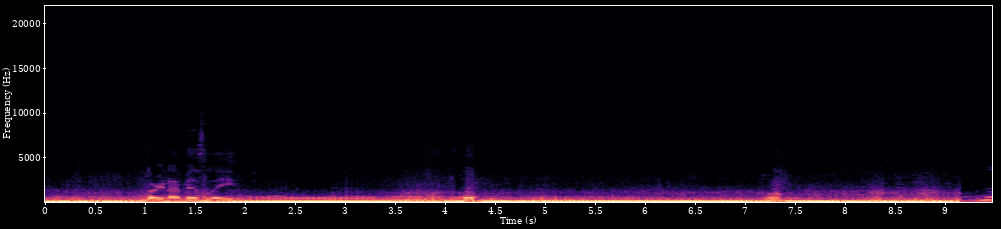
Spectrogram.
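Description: A straight-piped Ford Mustang engine accelerates with a loud, raw exhaust drone that holds steady and swells at times, close and filling the cabin, while someone talks over it.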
